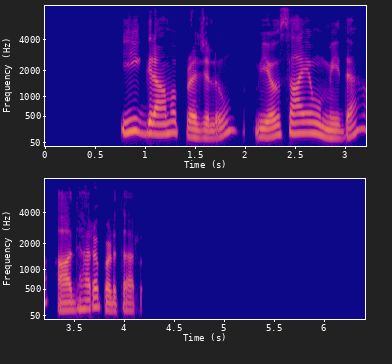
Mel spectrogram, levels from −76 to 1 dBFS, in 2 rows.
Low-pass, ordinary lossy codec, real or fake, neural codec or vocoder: none; none; fake; codec, 16 kHz, 4.8 kbps, FACodec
